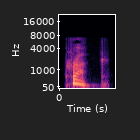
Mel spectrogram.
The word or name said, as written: cruck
